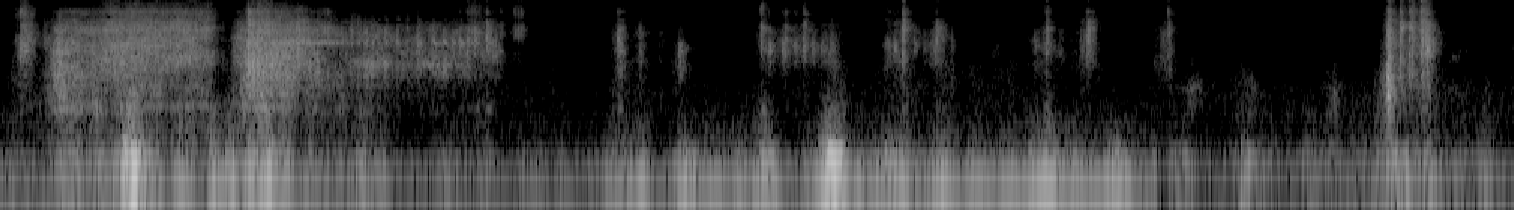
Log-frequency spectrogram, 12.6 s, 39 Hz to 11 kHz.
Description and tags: The rusty screen door of an old house in the mountains gets caught in the breeze; it swings open and bobs open and close a couple times before closing. Recorded with an SM-57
